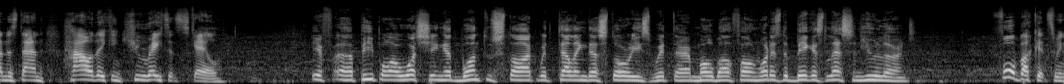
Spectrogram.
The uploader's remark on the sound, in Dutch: Het interview werd gehouden tijdens de Dutch Media Week als onderdeel van Mobile Movie Days, meer specifiek de MOJO Conference.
